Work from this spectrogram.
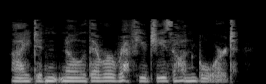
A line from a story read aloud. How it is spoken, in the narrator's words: she said, her voice suddenly hushed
